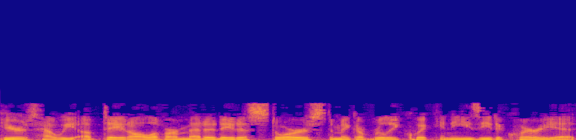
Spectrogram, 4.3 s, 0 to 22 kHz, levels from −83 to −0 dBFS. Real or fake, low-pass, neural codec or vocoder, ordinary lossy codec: fake; 7.2 kHz; codec, 16 kHz, 0.4 kbps, LongCat-Audio-Codec; MP3, 24 kbps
